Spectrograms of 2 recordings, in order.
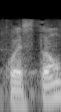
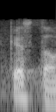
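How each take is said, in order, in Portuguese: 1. A palavra começa com um som kw. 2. A palavra começa com um som k simples. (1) "questão com trema" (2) "a grafia questão sem trema e a pronúncia questão"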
